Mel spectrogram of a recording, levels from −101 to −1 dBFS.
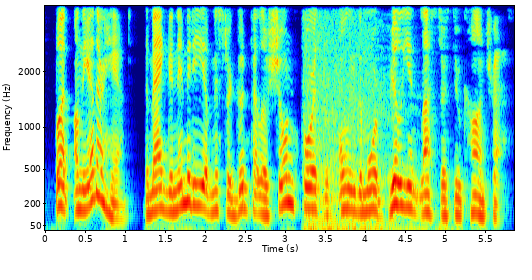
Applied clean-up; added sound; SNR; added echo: classical method log-MMSE.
